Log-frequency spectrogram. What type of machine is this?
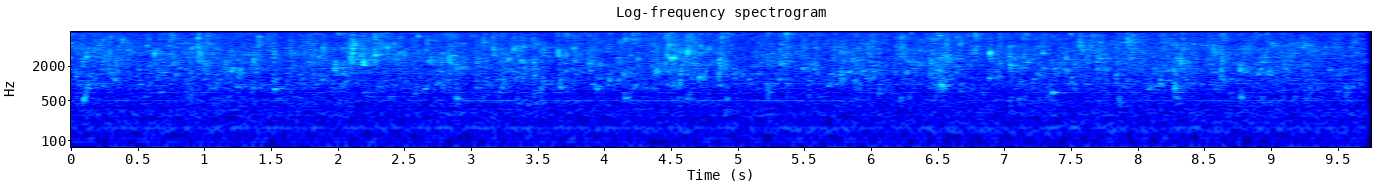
pump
